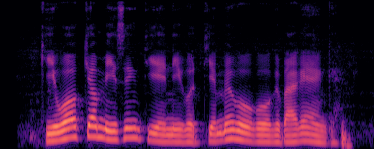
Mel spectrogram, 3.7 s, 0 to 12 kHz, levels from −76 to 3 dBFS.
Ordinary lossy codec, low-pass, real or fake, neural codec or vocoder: none; none; fake; vocoder, 24 kHz, 100 mel bands, Vocos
